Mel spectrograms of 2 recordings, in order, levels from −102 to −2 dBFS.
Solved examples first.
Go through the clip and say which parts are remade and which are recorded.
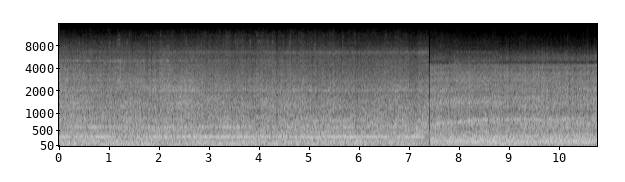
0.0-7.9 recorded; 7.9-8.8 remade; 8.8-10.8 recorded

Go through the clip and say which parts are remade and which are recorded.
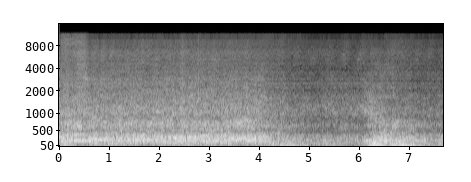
0.0-7.7 remade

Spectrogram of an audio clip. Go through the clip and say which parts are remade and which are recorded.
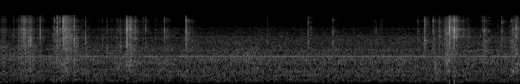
0.0-1.8 remade; 1.8-5.2 recorded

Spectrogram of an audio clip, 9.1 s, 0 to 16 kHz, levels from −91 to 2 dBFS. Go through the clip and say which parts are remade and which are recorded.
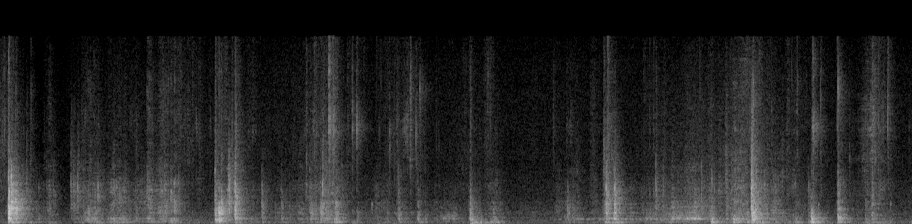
0.0-9.1 recorded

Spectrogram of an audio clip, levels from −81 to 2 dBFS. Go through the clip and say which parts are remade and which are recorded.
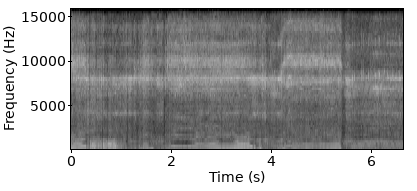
0.0-4.0 remade; 4.0-6.7 recorded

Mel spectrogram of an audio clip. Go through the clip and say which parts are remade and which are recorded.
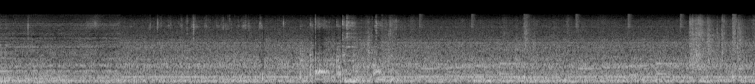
0.0-1.2 remade; 1.2-7.6 recorded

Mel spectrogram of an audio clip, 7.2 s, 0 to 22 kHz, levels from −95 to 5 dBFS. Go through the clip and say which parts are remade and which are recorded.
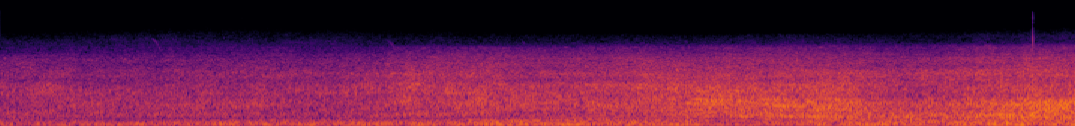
0.0-3.5 recorded; 3.5-5.9 remade; 5.9-7.2 recorded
